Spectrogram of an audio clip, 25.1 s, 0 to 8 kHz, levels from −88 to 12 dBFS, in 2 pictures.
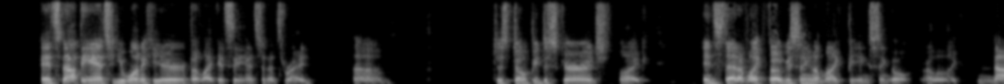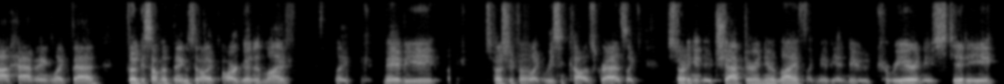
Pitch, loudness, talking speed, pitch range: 115 Hz, -29 LUFS, 165 wpm, 100-130 Hz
